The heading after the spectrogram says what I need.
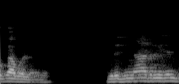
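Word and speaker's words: Grignard: किताबें पढ़ोगे तो कुछ लोग बोलते हैं कि इसे रिग्नाार्ड बोला जाता है। प्रोनाउंस एज रिग्नाार्ड या फिर ग्रनयार्ड है ना? बट आप उसे ग्रग्नार्ड भी बोलोगे तो ग्रिग्नार्ड भाई साहब को बुरा नहीं लगेगा। बट प्रोनंसिएशन यूजुअली उसका ग्रनयार्ड होता है।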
